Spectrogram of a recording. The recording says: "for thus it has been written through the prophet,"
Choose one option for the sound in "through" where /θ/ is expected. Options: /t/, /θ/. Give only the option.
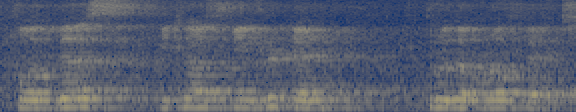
/t/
